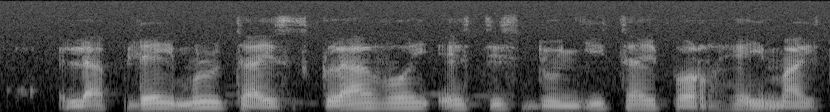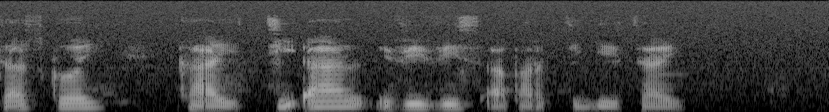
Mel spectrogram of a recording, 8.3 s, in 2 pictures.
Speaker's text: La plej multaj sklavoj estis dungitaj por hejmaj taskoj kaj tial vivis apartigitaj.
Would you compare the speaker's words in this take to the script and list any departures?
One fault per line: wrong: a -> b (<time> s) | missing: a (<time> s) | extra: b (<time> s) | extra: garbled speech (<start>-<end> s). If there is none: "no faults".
no faults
